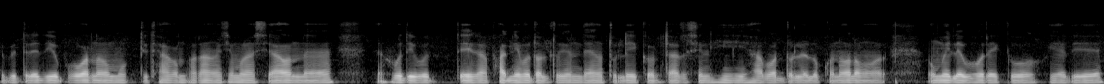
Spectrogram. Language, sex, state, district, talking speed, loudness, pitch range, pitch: Chakma, male, Tripura, Unakoti, 170 wpm, -21 LUFS, 90-95 Hz, 90 Hz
